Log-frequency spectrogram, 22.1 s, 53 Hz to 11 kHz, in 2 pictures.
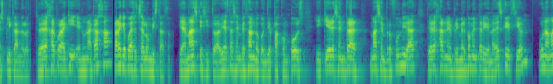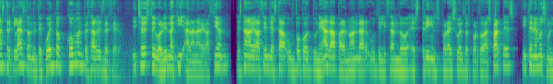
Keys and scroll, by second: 17.0 super+b.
